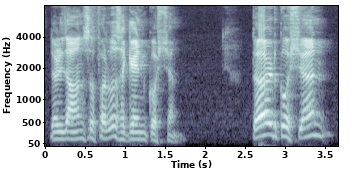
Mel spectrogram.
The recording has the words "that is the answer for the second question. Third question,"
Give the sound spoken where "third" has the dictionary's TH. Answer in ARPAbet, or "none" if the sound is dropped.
T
